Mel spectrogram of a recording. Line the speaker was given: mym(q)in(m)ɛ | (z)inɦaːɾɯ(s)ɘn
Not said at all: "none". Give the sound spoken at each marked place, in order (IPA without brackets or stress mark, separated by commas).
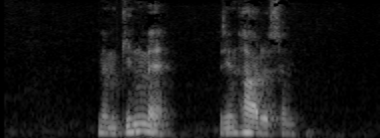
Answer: k, m, z, s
